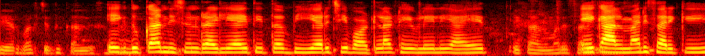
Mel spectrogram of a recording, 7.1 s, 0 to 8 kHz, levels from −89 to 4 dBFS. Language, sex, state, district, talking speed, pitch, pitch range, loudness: Marathi, female, Maharashtra, Gondia, 125 wpm, 215 Hz, 195-225 Hz, -21 LUFS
